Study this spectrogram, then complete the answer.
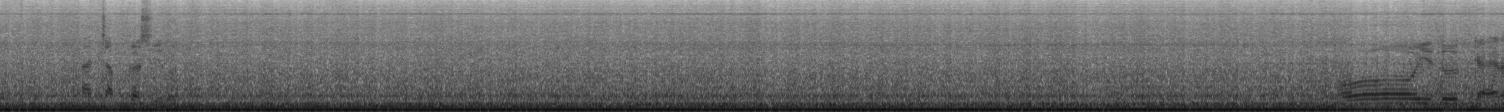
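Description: A Susi Air small passenger plane's engine drones steadily and loudly in the cabin during a flight from Yogyakarta to Karimunjawa, a constant low hum with a faint rise, while a person talks over it.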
